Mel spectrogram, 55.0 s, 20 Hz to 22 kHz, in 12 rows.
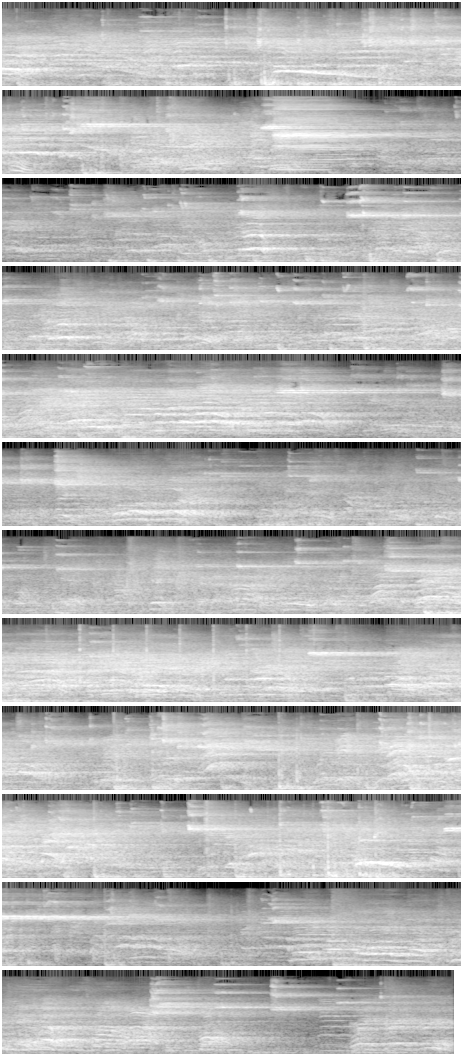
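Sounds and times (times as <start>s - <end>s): players and spectators calling out: 0.0s - 55.0s.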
